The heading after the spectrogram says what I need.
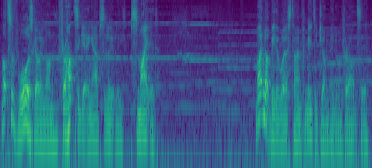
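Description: With soft game music playing faintly, a young let's play commentator muses aloud over a strategy game, very animated at a moderate pace. His low voice has a slight gravel since he's recovering from a cough, picked up on a desk mic.

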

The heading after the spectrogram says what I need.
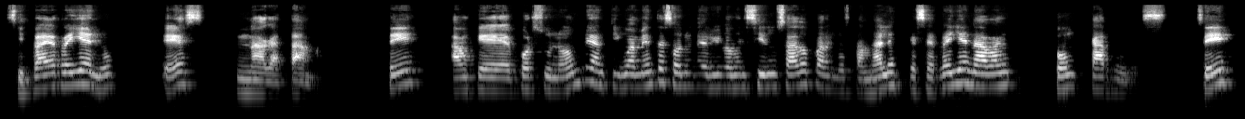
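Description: A man teaching a live language lesson, slowing down to spell out example words. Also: on the high side, fairly bright tone. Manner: explanatory, slows down to spell out words.

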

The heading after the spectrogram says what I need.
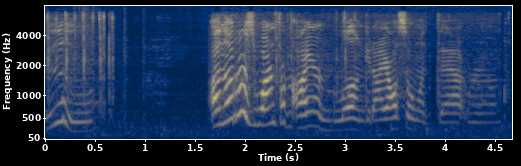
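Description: A young woman talks through her gameplay in a dramatic, gushing way. Her voice is high and bright. The mic sounds dull, with faint noise. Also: moderate pace. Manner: excitable, dramatic, gasping and gushing. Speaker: gaming streamer. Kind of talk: casual gameplay commentary.

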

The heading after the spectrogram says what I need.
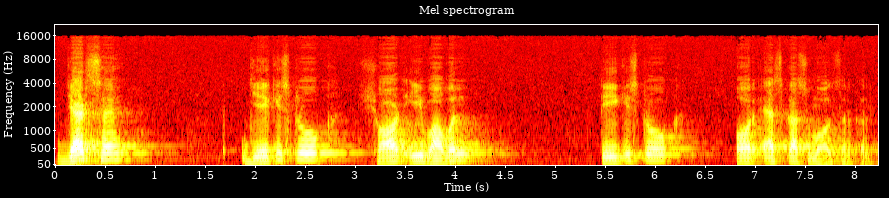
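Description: Slow, patient Pakistani man teaching. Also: on the high side, expressive, a little mellow. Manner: patient step-by-step explaining, repeats key terms. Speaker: shorthand teacher. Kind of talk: board lecture. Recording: long reverb in a hall-like room.

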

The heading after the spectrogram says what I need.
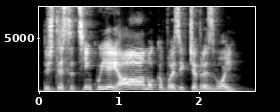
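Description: A man giving let's-play commentary as a gaming YouTuber, excitable and slangy, breaking into loud whoops. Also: high-pitched.

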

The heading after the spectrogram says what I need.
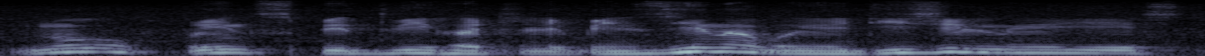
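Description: Page by page, a young man casually reviews a car magazine at a table indoors, listing items haltingly with fillers while it rains outside. A phone camera films from above, and the poor audio has a little hiss or hum under his expressive, medium-pitched voice.

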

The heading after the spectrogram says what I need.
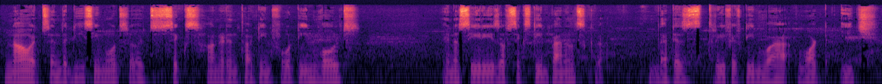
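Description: A man of medium pitch talks slowly and levelly as he tours a rooftop solar array. He explains the parts one at a time, informally and without fuss, with occasional fillers. Some hiss or hum is audible.

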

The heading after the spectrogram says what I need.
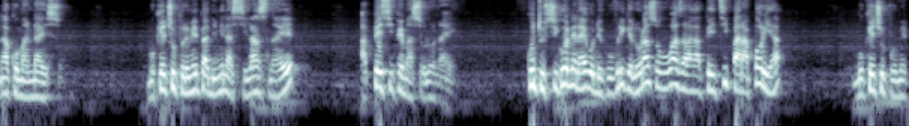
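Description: Husky man asking interview questions. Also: mid-range voice. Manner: chatty, lists names quickly. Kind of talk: casual interview.

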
